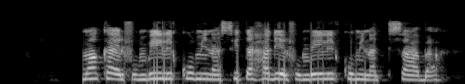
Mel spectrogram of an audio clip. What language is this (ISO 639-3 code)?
swa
